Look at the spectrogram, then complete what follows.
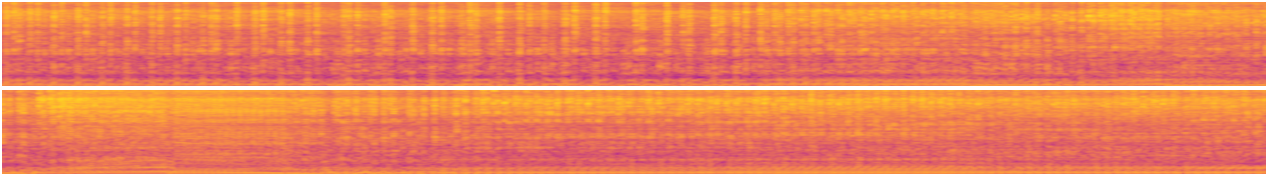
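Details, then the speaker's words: Racing lawn mower that sat for a few months, cold-started with choke: it revs briefly, then drops and settles to a steady, even idle with no hunting once warm. Normal warm idle. "not too shabby once she warms up she idles down really nice there she's idled down"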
